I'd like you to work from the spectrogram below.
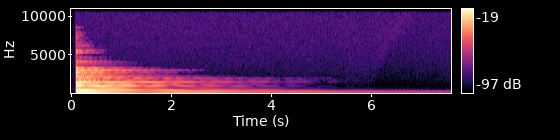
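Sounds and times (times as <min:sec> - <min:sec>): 
piano note: 0:00.1 - 0:04.4.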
